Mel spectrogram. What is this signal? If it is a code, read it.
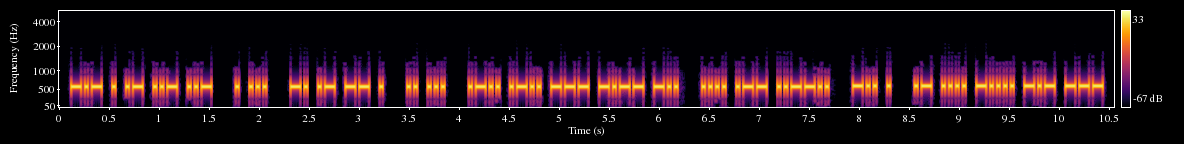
Morse code, heard as a keyed tone, about 34 wpm, 570 Hz. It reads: KEAUU ES NAME IS LLOYD HW? DE AH6KO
